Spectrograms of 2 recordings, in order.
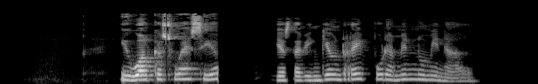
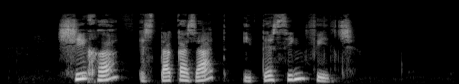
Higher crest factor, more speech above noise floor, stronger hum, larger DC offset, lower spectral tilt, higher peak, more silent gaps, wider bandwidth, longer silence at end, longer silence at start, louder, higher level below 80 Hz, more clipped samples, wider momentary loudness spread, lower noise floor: about the same, 20 dB vs 22 dB; second, 42 dB vs 48 dB; neither; neither; second, -2.5 dB/octave vs -4 dB/octave; about the same, 0 dBFS vs 0 dBFS; first, 2.20-2.54 s vs none; about the same, 11.5 kHz vs 11.5 kHz; second, 0.65 s vs 1.05 s; first, 1.2 s vs 0.6 s; about the same, -18 LUFS vs -20 LUFS; first, -64 dBFS vs -70 dBFS; neither; about the same, 14 LU vs 12 LU; second, -60 dBFS vs -68 dBFS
